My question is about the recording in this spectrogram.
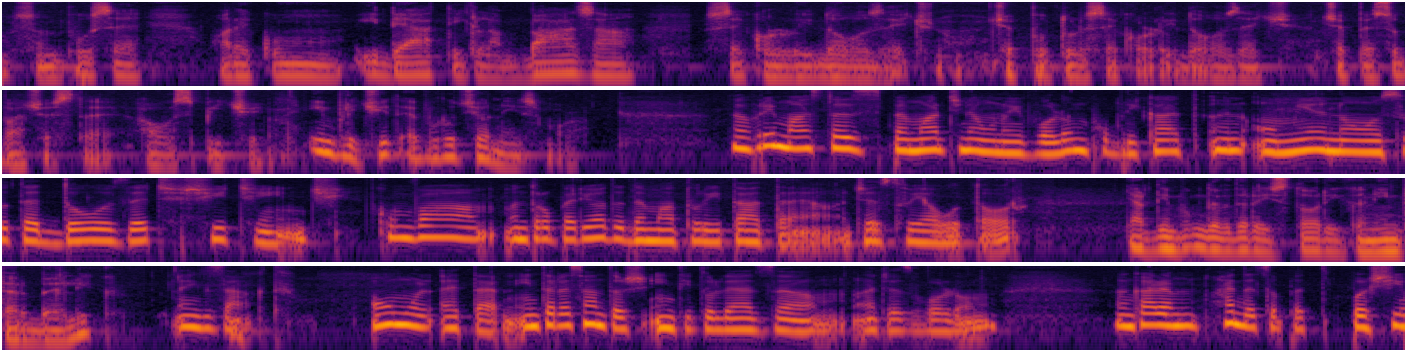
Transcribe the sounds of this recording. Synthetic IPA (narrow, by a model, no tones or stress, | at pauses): sunt̪̚puse̞oa̰ɾe̞kumid̪eat̪iklabaza | se̞ko̞lulujd̪o̞wəze̞̰t͡ʃʲnuɨnt͡ʃe̞put̪ulsḛko̞lṵlṵjd̪o̞̰wə̰ze̞t͡ʃʲɨnt͡ʃe̞pesubat͡ʃe̞st̪e̞̰auspit͡ʃiimplit͡ʃit̪e̞̰vo̞lut̪sio̞nismṵl | neopɾimast̪əzʲpe̞mard͡ʒineaunujvo̞lumpublikat̪ʰɨno̞mije̞no̞wəsut̪e̞d̪o̞wəze̞t͡ʃʲʃit͡ʃint͡ʃʲkumvaɨnt̪ɾo̞pe̞ɾioad̪əd̪e̞mat̪uɾit̪at̪e̞̰a̰t͡ʃe̞st̪ujaṵt̪o̞̰r | ɡjard̪inpuŋk̪t̪d̪eved̪eɾeist̪o̞ɾikɨnint̪erbḛlik | e̞ɡza̰kt̪ | o̞mule̞t̪e̞̰rnḭnt̪e̞ɾe̞sant̪ɨʃʲḭnt̪it̪uleazəa̰t͡ʃe̞st̪vo̞lṵm | ɨŋkaɾe̞hajd̪et̪səppəʃi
